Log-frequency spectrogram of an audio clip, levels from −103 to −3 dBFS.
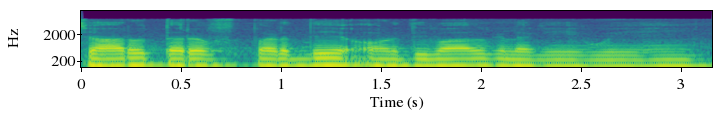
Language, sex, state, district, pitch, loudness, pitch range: Hindi, male, Arunachal Pradesh, Lower Dibang Valley, 120 Hz, -17 LUFS, 115-125 Hz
